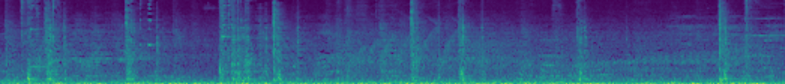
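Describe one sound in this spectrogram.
Pinball flippers clack sharply now and then.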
